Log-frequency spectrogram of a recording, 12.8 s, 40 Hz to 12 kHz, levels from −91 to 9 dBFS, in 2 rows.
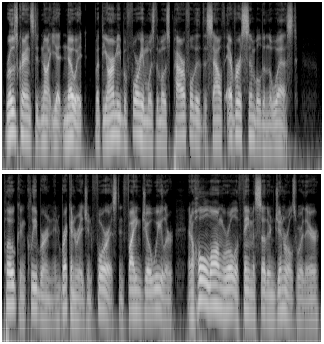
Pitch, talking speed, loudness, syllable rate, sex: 105 Hz, 210 wpm, -18 LUFS, 6.0 syllables/s, male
